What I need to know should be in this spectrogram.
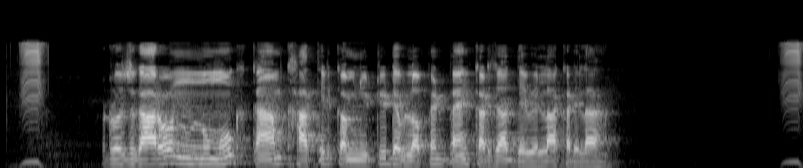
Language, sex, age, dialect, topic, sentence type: Bhojpuri, male, 18-24, Southern / Standard, banking, statement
